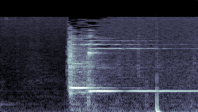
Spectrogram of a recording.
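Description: Two-note doorbell chime, a higher note then a lower one that rings on, starting about a second in. A dull thump comes near the end.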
